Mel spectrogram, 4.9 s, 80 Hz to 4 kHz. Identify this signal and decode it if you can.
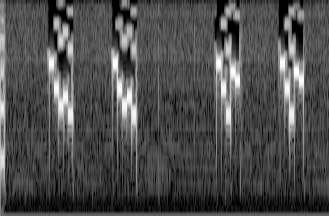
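Five-tone selective call (ZVEI), heard as quick runs of five tones, tones of about 70 ms. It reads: 85342 85342 85276 85276
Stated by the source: ZVEI five-tone selective call received on SDR.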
